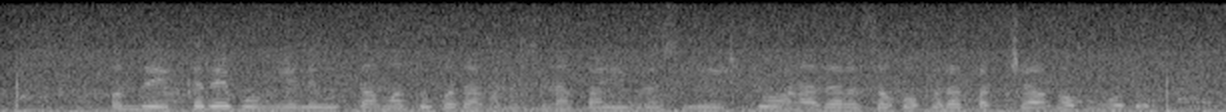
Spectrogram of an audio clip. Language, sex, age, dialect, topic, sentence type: Kannada, female, 18-24, Mysore Kannada, agriculture, question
